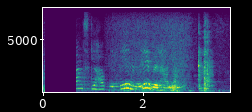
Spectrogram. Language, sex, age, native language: Icelandic, female, 10, Icelandic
